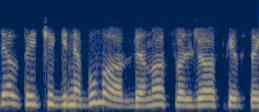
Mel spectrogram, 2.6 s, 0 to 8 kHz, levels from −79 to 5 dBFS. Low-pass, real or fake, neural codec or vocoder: 7.2 kHz; real; none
